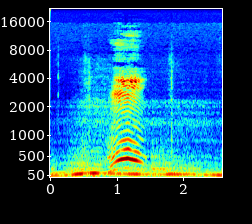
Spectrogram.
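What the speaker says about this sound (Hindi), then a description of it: "ये दबाया ना, इंजन की आवाज चेंज होगी।" A car engine revs up briefly as the accelerator is pressed, its pitch rising and falling over about half a second against a steady idle rumble, close by, with someone talking over it.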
